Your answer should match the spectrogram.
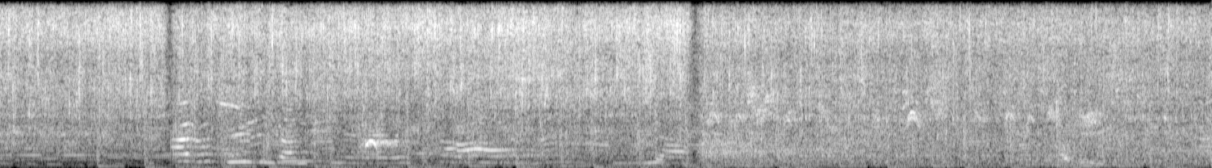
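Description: Bacon sizzling in a non-stick camping frying pan over a charcoal fire, under background music with a steady beat and a sung or spoken melodic line in the first half.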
